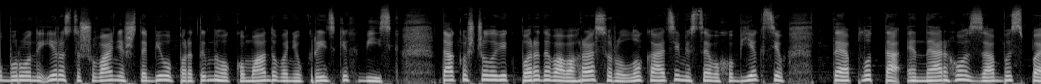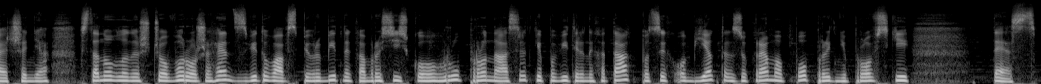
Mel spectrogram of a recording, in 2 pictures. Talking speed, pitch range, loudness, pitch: 105 wpm, 165-195 Hz, -20 LUFS, 175 Hz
